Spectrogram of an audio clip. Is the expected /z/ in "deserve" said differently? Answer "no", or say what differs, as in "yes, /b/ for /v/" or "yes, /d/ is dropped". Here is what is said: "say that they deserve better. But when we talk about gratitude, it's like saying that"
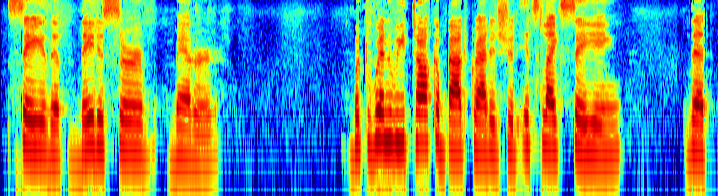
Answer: yes, /s/ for /z/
